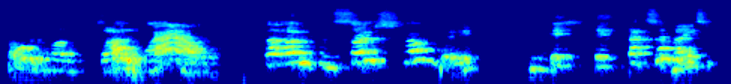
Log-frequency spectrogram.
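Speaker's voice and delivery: delighted, high and loud; genuinely amazed exclamation; excited. Real, not acted. Something opens strongly, delighted reaction.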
